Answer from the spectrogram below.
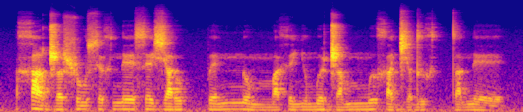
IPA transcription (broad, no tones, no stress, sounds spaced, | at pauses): x a ɖ͡ʐ ʌ ʂ u s ʏ x n e s e ʑ a ɾ ʊ pː e nː ʊ mː a x e ʎ ɯ m ɯ ɖ͡ʐ a mː ɯ x a d͡ʑ ʌ d ɯ x tː a n e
